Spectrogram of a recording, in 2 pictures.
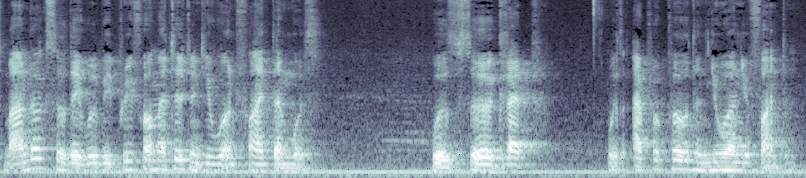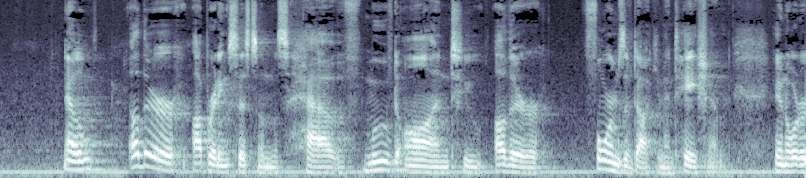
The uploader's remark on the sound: Recorded at BSDCan 2014.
